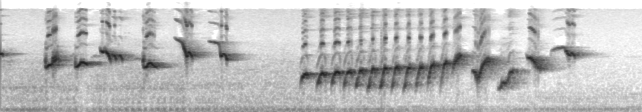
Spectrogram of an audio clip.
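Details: Lure song of a white-rumped shama for drawing another bird into song: a few clear, separate whistles, a brief pause, then a fast rising run of chattering notes ending in sweet downslurred whistles.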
